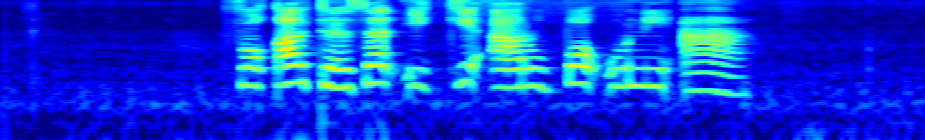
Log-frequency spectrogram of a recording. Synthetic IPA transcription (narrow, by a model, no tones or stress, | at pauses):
fokald̥ä̤sarikiʔaɾupɔʔuniʔa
